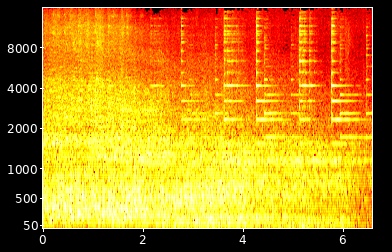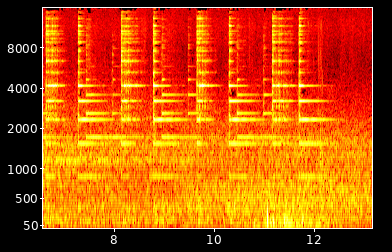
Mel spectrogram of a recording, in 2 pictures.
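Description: Passenger coaches rolling past over the rails, their rumble fading over the first few seconds as the train clears. Over it, the level crossing's warning bell strikes about twice a second, then falls silent near the end as the crossing signals clear.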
